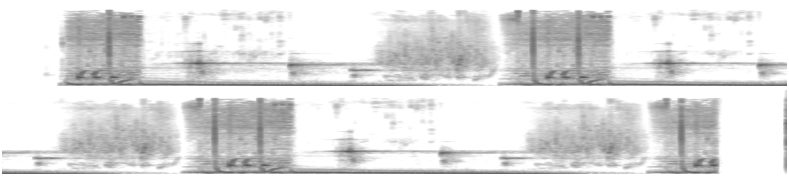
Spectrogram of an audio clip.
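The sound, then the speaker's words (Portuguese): Short video intro jingle used as a cut, playing about three near-identical passes back to back, each with a deep swooping bass, bright chiming tones and wet plopping accents, loud and alone. “fiz ali a vinhetinha, né, só para cortar para poder conversar com vocês agora”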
